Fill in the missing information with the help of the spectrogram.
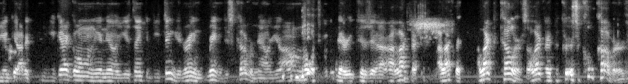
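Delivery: fast, run-together mumble; Boomhauer. Shown as a demonstration. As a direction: mumble quickly through it, words sliding into each other. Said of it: "the Boomhauer vo".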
